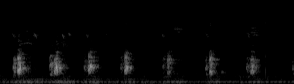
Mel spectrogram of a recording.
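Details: Hen with chicks gives short, evenly spaced clucks, roughly three per second, with soft higher chick peeps between them over a low steady hum.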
